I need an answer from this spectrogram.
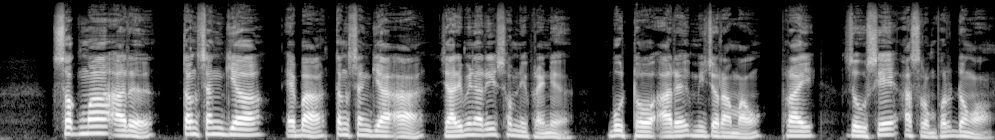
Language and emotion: Bodo, neutral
